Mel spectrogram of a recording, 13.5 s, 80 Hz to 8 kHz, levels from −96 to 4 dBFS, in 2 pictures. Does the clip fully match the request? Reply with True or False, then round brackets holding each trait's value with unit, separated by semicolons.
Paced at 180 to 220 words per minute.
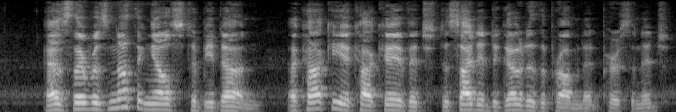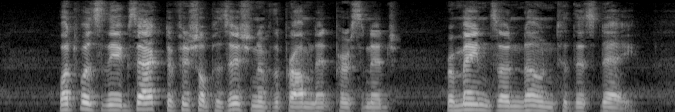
False (140 wpm)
